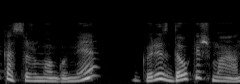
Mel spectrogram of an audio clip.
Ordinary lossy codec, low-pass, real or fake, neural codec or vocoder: AAC, 32 kbps; 7.2 kHz; real; none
